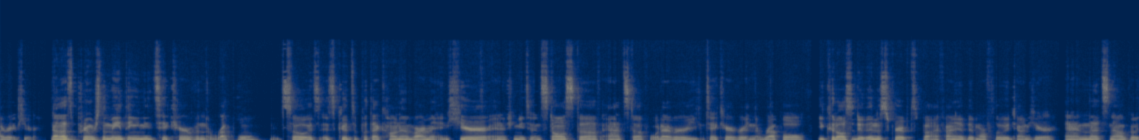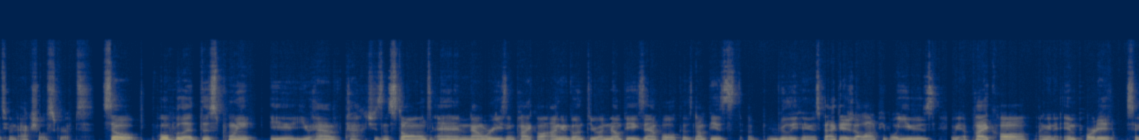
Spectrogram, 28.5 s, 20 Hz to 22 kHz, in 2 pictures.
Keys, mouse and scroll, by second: 0.5 ctrl+l, 0.6-1.3 typing, 26.7 click, 27.2 click.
